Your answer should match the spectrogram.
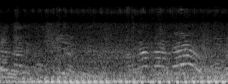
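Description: A motorcycle engine idling close by, a steady low rumble under the chatter of several men's voices.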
